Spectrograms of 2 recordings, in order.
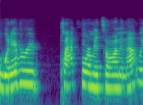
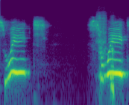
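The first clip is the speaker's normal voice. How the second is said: excited; 12 semitones higher than usual. Real, not acted. Winner picked, cheering.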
